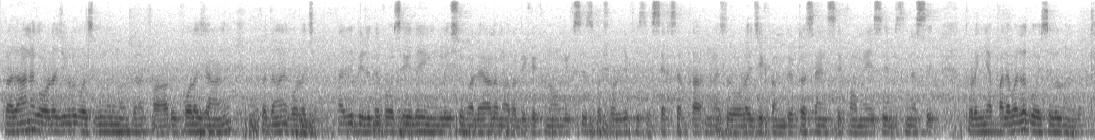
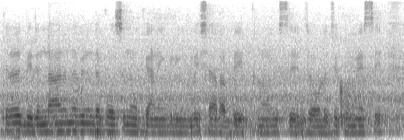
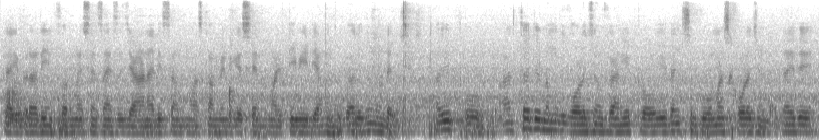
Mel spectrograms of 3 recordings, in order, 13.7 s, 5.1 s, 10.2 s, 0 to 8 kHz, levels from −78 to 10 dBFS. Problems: low volume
